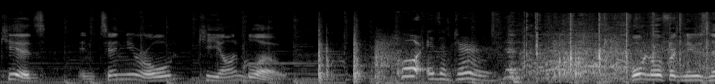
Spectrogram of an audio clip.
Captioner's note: applause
